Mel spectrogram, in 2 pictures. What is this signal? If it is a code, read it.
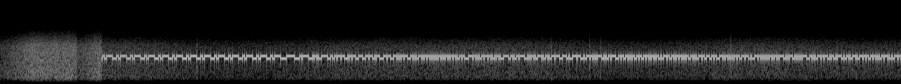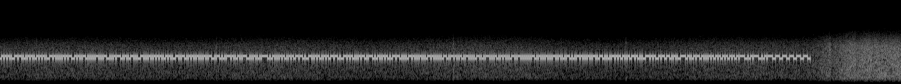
NAVTEX (SITOR-B), 100 baud, 170 Hz shift, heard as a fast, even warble, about 1330 Hz centre. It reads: ZCZC RE30 NAV WARNING 3. WRECK IN PSN 04-26S 070-53W. WIDE BERTH REQUESTED. NNNN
